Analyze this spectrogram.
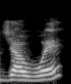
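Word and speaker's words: Yahweh: decimos yah no y el yahwe es para aquellos que la la W la pronuncian como u u u en No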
